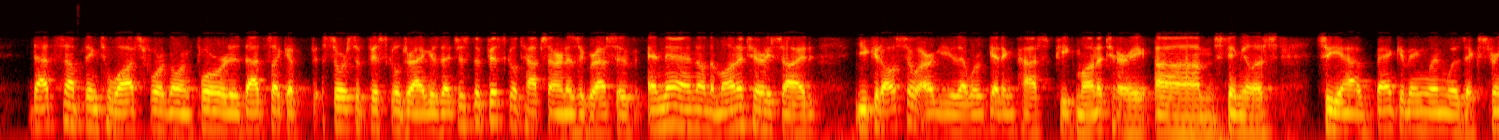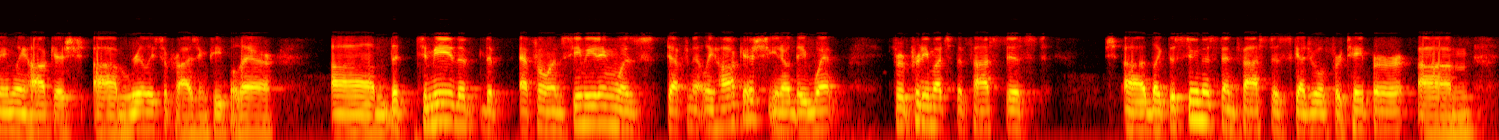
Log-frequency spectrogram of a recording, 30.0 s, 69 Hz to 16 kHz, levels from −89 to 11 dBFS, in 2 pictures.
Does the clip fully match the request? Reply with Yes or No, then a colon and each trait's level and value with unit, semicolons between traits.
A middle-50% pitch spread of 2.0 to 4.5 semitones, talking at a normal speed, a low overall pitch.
Yes: average, 2.8 semitones; average, 175 wpm; low, 105 Hz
